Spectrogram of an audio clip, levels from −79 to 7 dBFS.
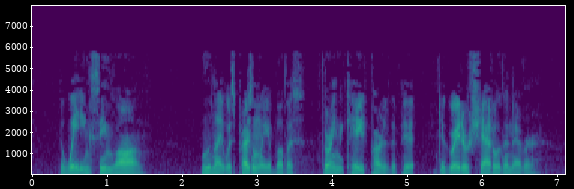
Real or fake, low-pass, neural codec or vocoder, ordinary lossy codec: real; 7.2 kHz; none; MP3, 24 kbps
